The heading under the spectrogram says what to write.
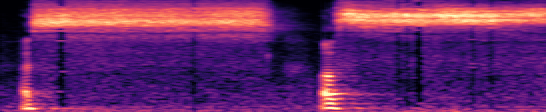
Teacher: Ya, hamas itu lawannya jahar. Ya, jadi nafas tetap mengalir ketika menyebutkan hurufnya, itu hamas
